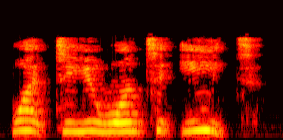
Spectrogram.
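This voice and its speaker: A woman's voice: high-pitched, level tone, slow, a little mellow, highs cut off, pitched above the performer's own voice. A woman voicing puzzled, eager storybook townspeople in an exclaiming, questioning way.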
